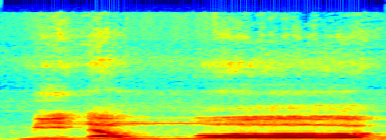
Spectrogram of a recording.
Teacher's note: Baru kita pergi kepada kalimah min di sini, mim baris bawah mi, kemudian nun baris di atas mina, rasulum mina, nun bertemu dengan nama Allah, kemudian nun baris di atas, maka kita kena baca dia dengan lam yang tebal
